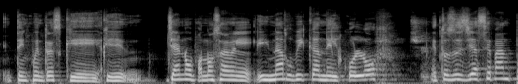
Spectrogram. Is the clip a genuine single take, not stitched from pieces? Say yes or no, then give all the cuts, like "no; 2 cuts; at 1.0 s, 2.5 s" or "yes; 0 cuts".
no; 4 cuts; at 1.0 s, 1.6 s, 1.9 s, 2.8 s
